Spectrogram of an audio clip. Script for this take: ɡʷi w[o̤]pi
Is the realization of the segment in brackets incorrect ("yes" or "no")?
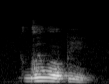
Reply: yes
